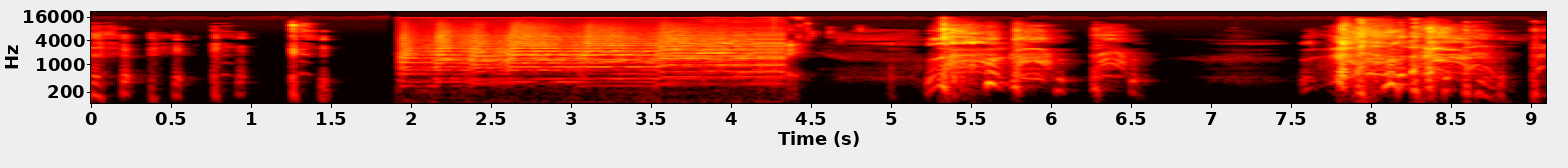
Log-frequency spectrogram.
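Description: Wet coughing and harsh throat clearing: a quick series of short hacks, then a long rasping clear of the throat, followed by more loud phlegmy coughing bursts separated by brief pauses.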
